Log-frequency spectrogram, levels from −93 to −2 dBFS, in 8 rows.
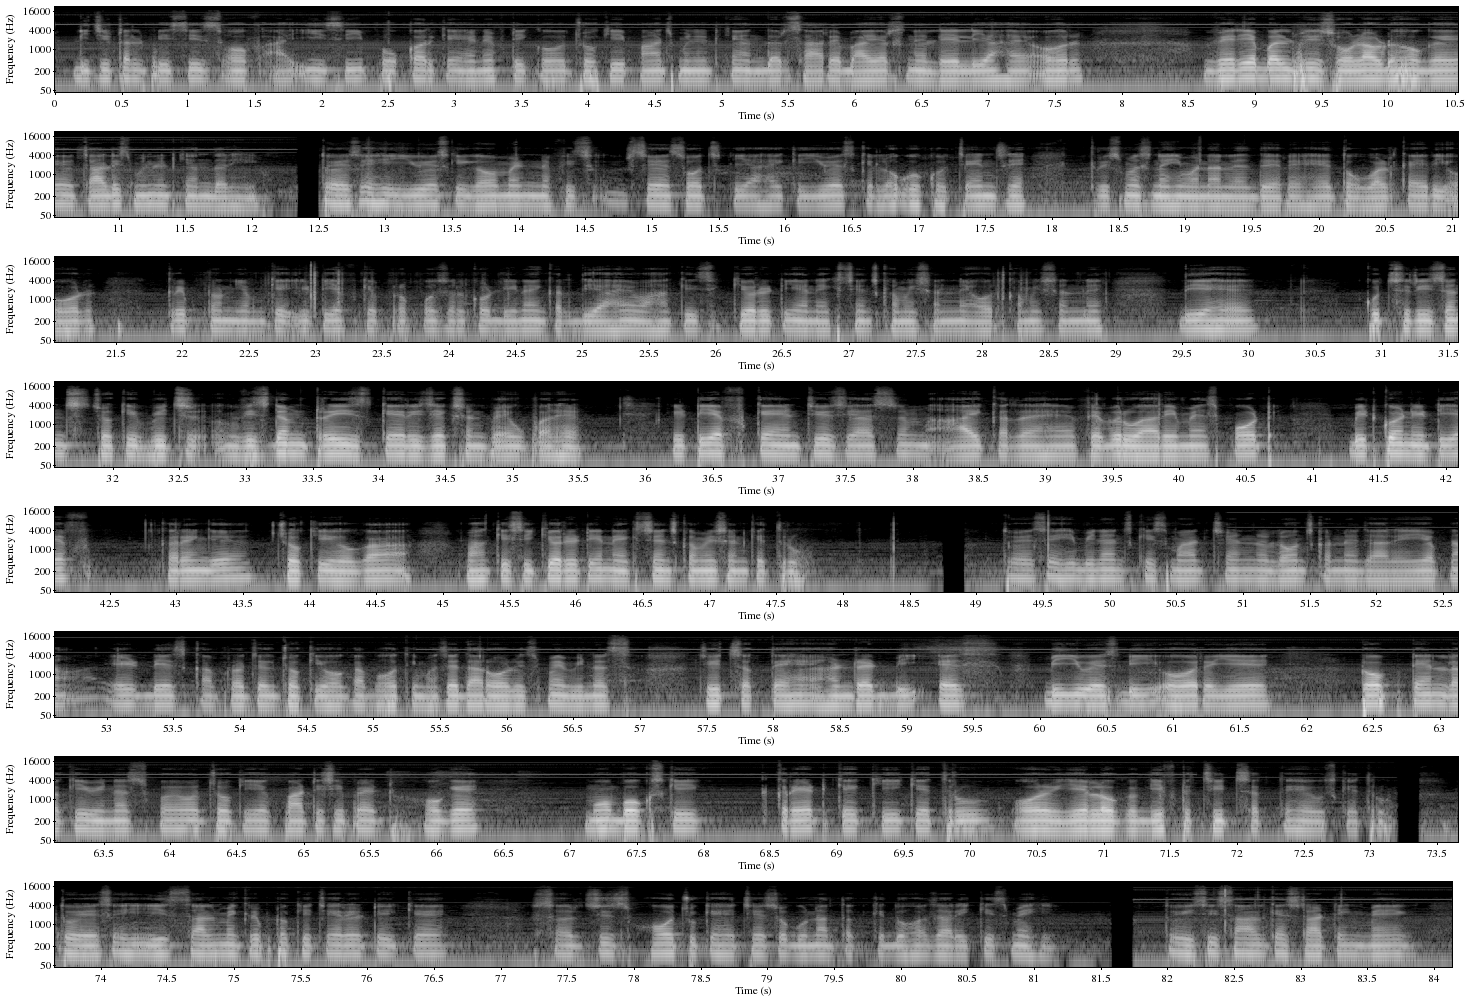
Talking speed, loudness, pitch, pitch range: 150 wpm, -30 LUFS, 105 Hz, 100-110 Hz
